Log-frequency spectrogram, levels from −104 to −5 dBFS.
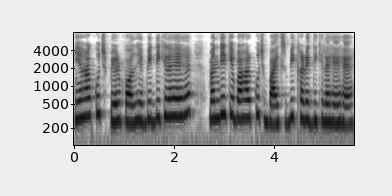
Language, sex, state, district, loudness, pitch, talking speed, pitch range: Hindi, female, Bihar, Katihar, -16 LUFS, 285 Hz, 190 wpm, 255-315 Hz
